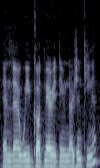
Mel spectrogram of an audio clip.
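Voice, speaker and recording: A middle-aged man telling his story as an interview guest, in halting English. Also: mid-range voice, steady tone, muffled recording. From Brazil. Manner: halting, non-native phrasing. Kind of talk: conversational personal storytelling.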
